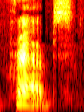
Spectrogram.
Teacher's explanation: And in crabs, it's B. There's the B sound right before the final S in crabs.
